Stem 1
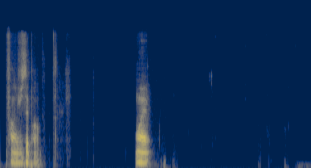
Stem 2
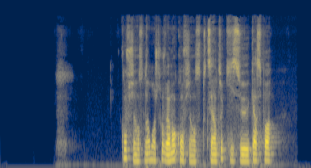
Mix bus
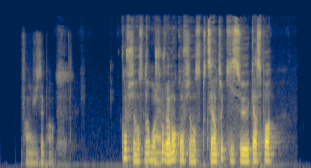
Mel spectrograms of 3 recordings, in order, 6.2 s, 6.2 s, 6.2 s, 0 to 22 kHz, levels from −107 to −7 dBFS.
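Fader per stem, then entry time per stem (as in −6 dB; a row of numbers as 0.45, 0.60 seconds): −1.0, +1.5 decibels; 0.30, 0.00 seconds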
